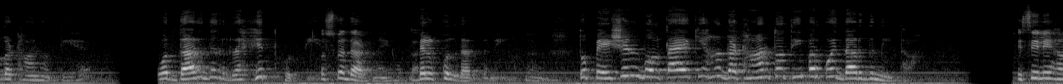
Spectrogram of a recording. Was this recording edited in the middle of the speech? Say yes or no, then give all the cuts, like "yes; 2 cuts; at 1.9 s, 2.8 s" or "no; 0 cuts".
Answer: no; 0 cuts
